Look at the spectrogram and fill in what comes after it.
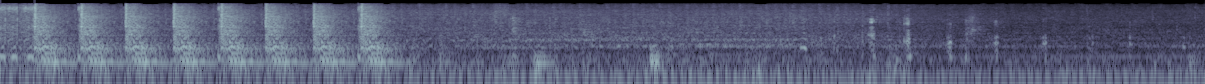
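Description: Car engine running, with a quick series of about seven sharp knocks in the first two seconds, then quieter with scattered small clicks.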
